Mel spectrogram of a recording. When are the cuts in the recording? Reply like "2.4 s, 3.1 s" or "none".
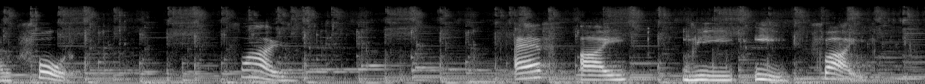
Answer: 3.5 s, 5.1 s

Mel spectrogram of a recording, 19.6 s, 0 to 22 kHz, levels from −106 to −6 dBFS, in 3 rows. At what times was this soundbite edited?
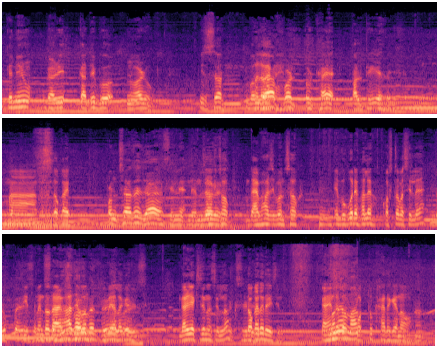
11.2 s, 18.4 s

